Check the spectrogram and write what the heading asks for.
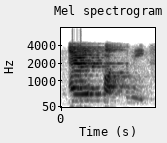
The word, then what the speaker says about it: Eratosthenes: So, this is, I pronounce this as Eratosthenes.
